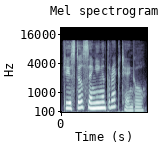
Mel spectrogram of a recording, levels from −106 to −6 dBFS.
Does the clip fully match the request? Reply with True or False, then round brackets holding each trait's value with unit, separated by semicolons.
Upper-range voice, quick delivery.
True (225 Hz; 245 wpm)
